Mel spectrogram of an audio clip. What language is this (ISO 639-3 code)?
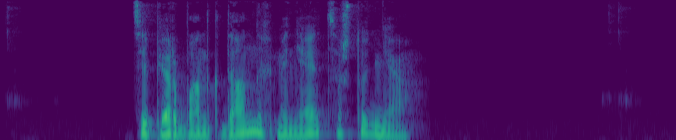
bel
